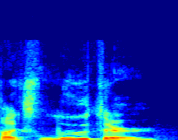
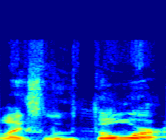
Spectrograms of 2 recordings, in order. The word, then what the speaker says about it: Lex Luthor: It's it's it's pronounced Lex Luthther, not Lex Luthor.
